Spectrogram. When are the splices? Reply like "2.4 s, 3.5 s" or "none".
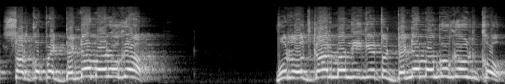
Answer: none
